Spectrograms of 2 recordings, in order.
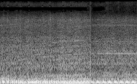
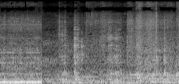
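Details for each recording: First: Mercedes-Benz engine running before repair: faint thin whine riding above the low rumble, traced to the alternator and louder when revved; alternator noise. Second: Mercedes-Benz running after alternator noise repair: smooth low engine drone with no whine or rattle from the engine front; the alternator noise is gone, also none when turning the steering; charging system sounds quiet and healthy.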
